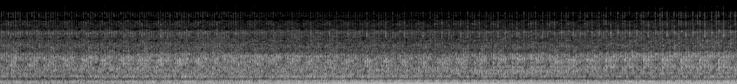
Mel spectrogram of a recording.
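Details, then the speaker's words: 2003 Ford F350 with swapped-in 2006 6.0 Powerstroke diesel, first start after the swap: steady, quiet, smooth idle clatter with no knocks or misses after slow high-pressure oil pump build-up; normal idle. "go Hood sounds good she's quiet smooth"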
